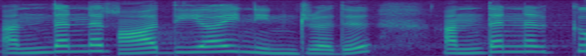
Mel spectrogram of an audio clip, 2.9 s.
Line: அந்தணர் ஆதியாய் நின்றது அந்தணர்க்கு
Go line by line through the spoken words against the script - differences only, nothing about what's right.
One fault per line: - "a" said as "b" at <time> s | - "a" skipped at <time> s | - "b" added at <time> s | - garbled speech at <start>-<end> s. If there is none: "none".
none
